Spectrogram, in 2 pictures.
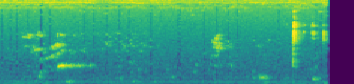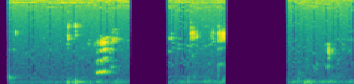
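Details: Male cat meowing outside while other cats look on from a window: scattered harmonic meows and a few sharp yowls, separated by brief silent breaks, over background rumble.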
